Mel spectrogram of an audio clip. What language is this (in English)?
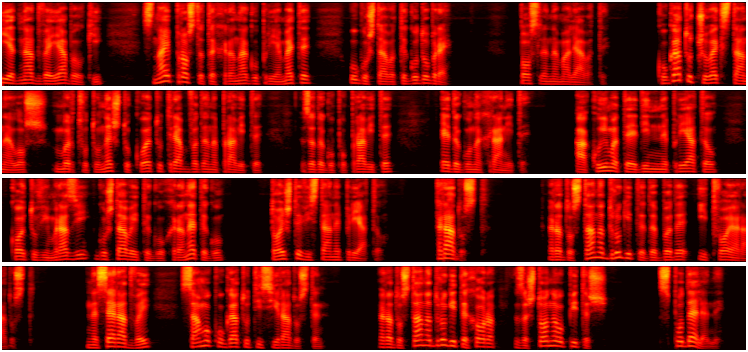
Bulgarian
